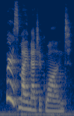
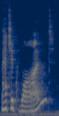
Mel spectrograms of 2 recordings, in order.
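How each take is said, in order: First: Said in the usual way. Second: Slow, breathy astonished question rising at the end; amazed gasp with a rising end. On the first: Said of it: "You can't go to the ball". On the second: A narrator's reading. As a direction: catch your breath at the words. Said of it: "gasped Cinderella".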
